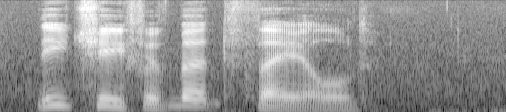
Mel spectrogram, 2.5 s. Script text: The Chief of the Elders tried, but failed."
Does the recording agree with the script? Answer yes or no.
no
